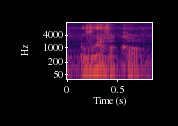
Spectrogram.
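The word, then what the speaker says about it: Revachol: I've been tempted on occasion, but someone has to stay strong for Revocol. He pronounces Revocol with a hard K, unlike other people.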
